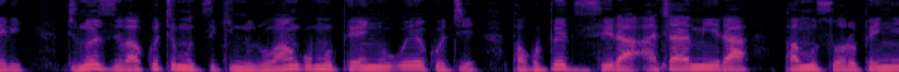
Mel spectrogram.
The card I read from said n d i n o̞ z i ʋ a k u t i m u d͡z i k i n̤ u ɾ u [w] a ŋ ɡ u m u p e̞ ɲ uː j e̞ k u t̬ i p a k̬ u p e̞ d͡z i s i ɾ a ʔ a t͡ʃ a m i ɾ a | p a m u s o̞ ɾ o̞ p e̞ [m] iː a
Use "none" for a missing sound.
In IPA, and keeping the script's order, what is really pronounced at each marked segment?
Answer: w, ɲ

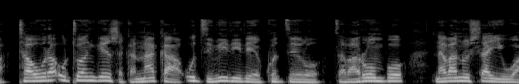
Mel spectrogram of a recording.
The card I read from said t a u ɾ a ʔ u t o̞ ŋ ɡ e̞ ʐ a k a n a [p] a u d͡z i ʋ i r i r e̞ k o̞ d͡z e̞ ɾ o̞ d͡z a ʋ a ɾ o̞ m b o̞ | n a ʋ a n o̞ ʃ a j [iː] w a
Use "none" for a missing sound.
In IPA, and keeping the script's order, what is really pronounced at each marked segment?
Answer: k, iː

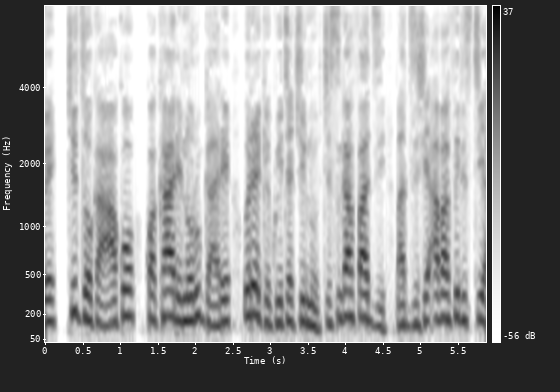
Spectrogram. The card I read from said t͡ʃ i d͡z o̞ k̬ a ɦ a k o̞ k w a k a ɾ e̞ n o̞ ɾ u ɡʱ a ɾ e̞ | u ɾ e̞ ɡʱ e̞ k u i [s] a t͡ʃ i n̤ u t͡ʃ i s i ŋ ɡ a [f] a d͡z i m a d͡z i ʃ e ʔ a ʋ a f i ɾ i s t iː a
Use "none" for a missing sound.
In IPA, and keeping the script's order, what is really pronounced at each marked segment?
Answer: t, f

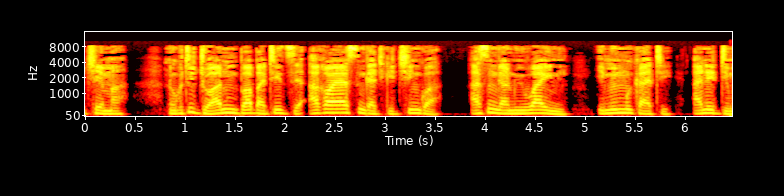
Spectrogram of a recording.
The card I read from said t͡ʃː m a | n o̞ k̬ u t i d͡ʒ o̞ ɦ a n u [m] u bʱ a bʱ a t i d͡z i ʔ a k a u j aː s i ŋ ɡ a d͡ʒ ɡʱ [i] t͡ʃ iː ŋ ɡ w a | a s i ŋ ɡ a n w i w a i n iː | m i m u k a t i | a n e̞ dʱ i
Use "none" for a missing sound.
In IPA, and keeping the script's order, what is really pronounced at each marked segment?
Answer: m, i

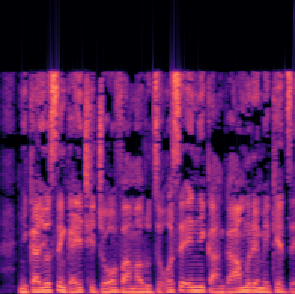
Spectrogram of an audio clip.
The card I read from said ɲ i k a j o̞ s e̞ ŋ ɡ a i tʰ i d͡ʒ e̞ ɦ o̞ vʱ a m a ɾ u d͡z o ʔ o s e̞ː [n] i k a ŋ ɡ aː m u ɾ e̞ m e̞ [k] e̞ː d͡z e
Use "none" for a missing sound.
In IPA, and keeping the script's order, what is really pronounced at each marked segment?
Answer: ɲ, k

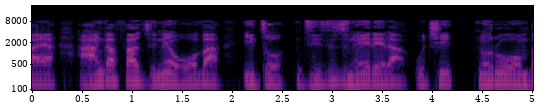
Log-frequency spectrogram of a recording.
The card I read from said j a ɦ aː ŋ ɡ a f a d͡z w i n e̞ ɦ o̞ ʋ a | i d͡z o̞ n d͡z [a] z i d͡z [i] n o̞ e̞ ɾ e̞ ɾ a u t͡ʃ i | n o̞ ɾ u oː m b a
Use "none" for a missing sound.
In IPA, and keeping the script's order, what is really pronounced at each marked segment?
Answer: i, i

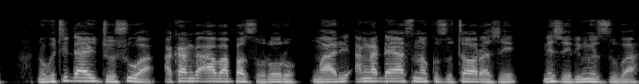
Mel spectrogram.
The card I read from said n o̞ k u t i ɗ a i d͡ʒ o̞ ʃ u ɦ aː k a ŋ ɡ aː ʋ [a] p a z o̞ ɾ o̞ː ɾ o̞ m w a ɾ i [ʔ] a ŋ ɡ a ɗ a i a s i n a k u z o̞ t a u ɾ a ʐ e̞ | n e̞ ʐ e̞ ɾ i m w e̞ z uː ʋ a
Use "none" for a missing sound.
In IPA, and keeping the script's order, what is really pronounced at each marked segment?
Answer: a, ʔ

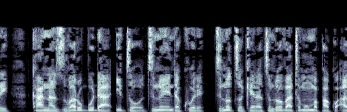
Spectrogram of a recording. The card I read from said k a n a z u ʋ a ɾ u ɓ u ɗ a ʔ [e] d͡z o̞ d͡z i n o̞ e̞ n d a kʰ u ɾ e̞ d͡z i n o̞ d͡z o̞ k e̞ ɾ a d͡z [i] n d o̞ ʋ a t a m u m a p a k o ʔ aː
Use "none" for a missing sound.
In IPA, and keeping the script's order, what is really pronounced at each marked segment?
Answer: i, i

